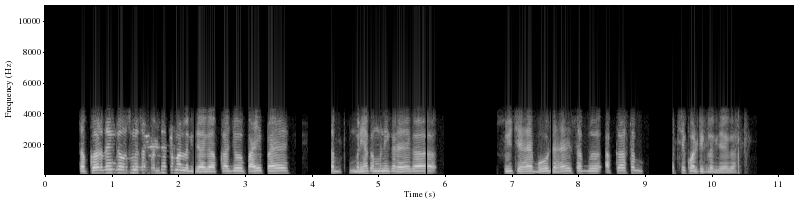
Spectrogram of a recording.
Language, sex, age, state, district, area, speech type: Hindi, male, 30-45, Uttar Pradesh, Varanasi, urban, conversation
